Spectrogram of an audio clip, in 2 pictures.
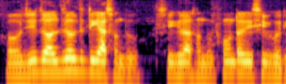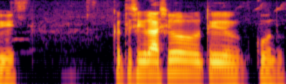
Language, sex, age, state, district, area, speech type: Odia, male, 30-45, Odisha, Kendujhar, urban, spontaneous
